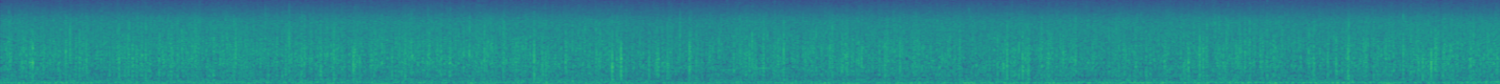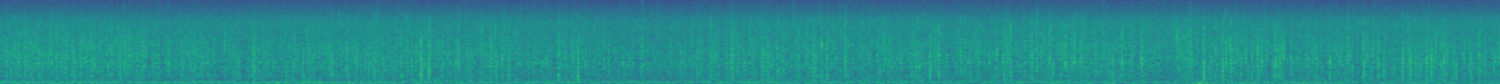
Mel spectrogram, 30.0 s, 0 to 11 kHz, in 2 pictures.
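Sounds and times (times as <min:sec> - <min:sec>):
rain pattering on a deck: 0:00.0 - 0:30.0.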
